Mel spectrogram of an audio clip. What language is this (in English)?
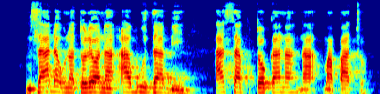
Swahili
